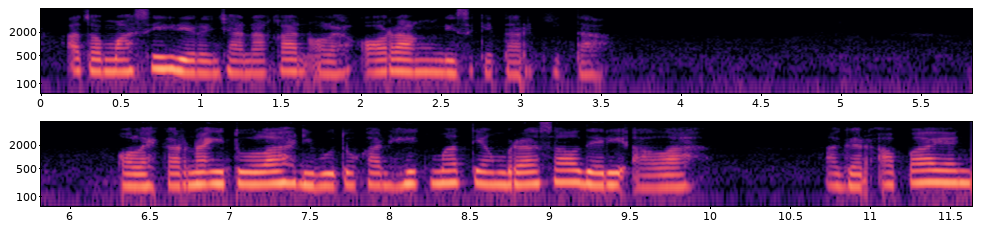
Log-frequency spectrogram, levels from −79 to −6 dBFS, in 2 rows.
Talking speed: 105 wpm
